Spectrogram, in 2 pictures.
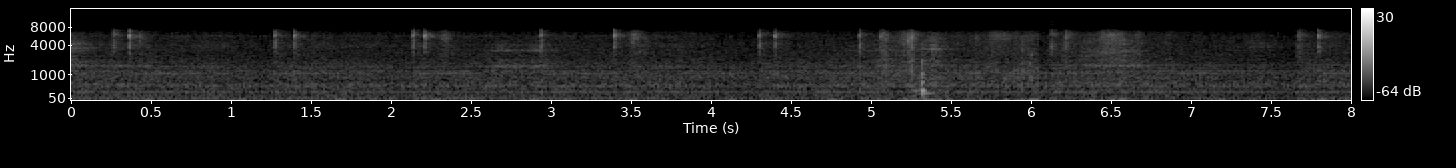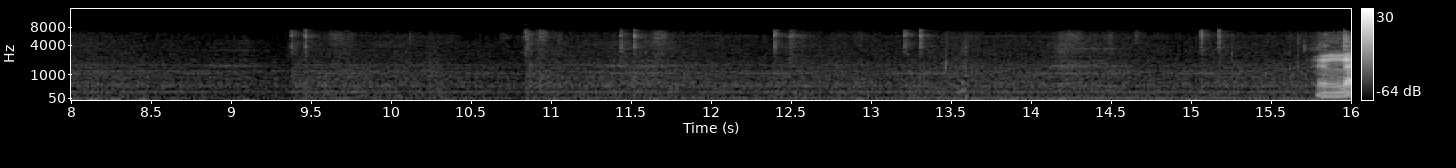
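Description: Faint computer mouse clicks, spaced about a second apart, as points are placed one by one in digitizing software, over a low steady electrical hum. A slightly louder knock comes about five seconds in.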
